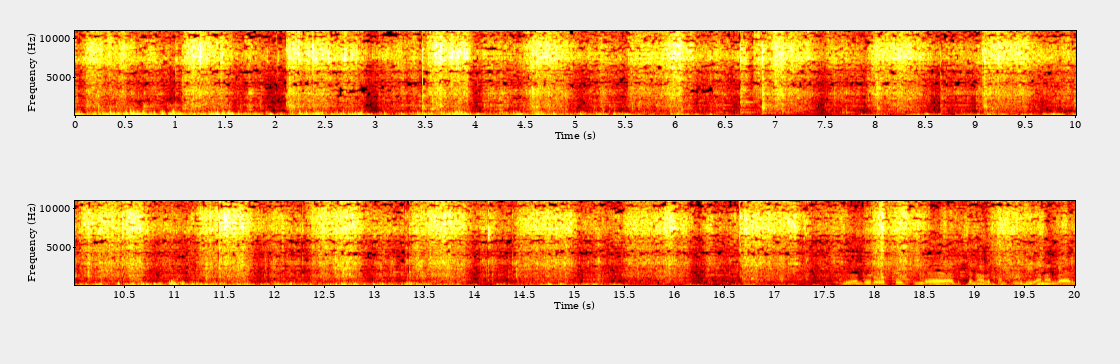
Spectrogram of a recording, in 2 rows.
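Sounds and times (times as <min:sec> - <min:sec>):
low rumble: 0:00.0 - 0:06.6
weeder blade scraping soil: 0:00.0 - 0:20.0.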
